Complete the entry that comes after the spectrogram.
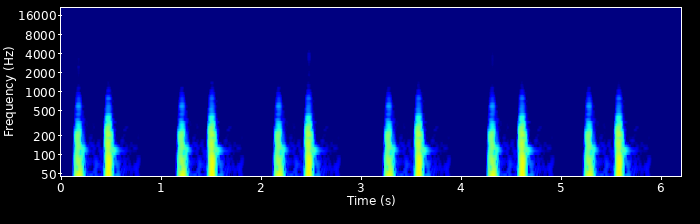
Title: Heart | Heartbeat | Slow | Heart | Cardiology | Beat | Green Screen |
